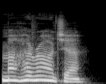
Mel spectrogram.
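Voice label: "maharaja", British English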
